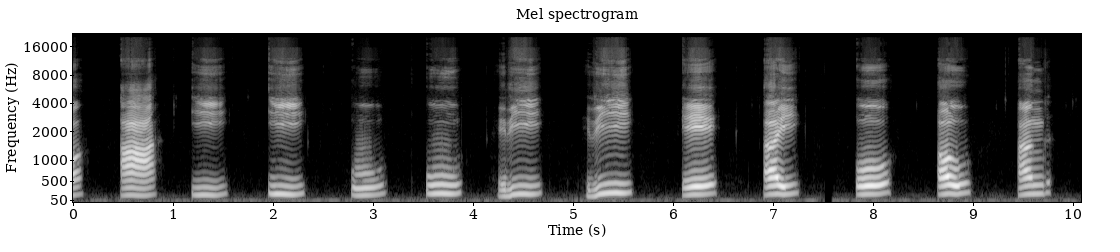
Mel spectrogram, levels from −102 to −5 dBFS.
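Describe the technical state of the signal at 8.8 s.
At 8.8 s the signal is intact, with no dropout, clipping, distortion or other technical fault in the speech at that point.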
